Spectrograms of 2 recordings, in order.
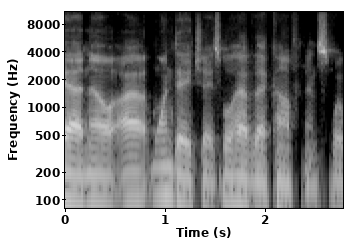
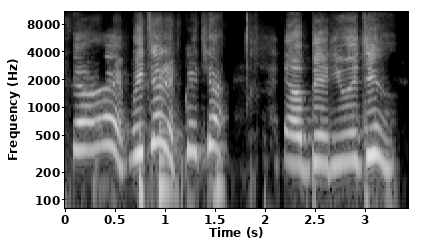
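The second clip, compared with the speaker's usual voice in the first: high, breezy mock-polite Larry voice; sing-song sarcastic politeness, pitched way up; Larry David impression.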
